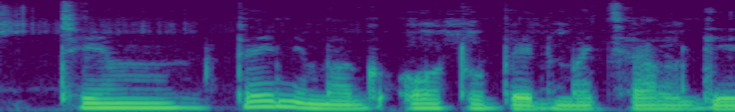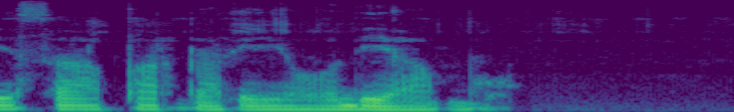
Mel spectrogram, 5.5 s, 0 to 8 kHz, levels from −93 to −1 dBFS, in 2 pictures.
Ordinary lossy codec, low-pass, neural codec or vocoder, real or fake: none; none; none; real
